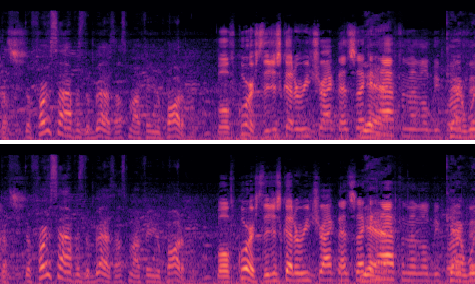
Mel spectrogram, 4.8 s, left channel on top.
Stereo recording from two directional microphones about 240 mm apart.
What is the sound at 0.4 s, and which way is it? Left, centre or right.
Speech, centre.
